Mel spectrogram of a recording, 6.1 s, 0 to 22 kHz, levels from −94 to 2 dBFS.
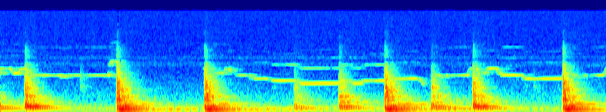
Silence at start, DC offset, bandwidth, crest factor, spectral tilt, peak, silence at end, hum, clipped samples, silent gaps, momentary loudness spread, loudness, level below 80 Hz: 0 s; 0.3%; 5.4 kHz; 18 dB; -9.5 dB/octave; -4 dBFS; 0 s; none; under 0.1%; none; 18 LU; -22 LUFS; -28 dBFS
